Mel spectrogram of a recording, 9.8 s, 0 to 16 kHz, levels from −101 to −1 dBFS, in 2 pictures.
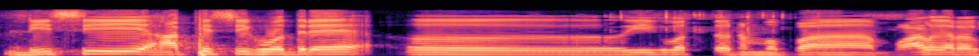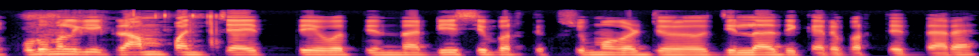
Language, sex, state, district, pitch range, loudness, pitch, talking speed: Kannada, male, Karnataka, Shimoga, 125-145 Hz, -15 LUFS, 130 Hz, 100 wpm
